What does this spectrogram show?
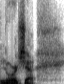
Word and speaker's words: Norcia: It's now called Norcia. The modern pronunciation is Norcia.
